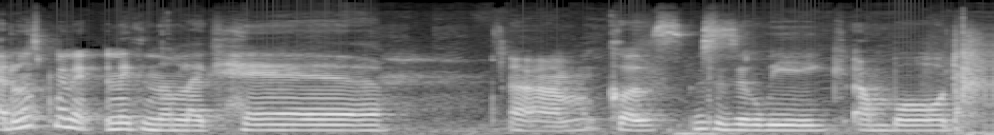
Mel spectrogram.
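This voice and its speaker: A woman speaks with a Nigerian accent in a very deep, low voice. Noticeable background noise sits behind her. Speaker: lifestyle vlogger. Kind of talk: casual vlog talk. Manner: fast.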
